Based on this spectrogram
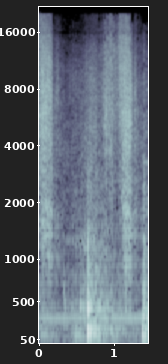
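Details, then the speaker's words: Kawasaki EX4 (GPZ500S) daily bike, largely unridden for months, drive chain turned by hand before replacing chain and sprockets: dry gritty rubbing and loose clunks; chain is really bad, badly worn. "that just doesn't sound good at all the chain is uh is really bad like really bad"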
